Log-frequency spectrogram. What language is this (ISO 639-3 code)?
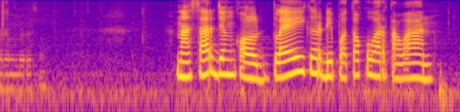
sun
